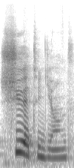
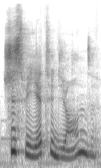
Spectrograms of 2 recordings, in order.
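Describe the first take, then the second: First: Je suis is squeezed into one short syllable. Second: Je suis is said in full, two syllables. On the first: This is the Quebec French way. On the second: This is the European French way.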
